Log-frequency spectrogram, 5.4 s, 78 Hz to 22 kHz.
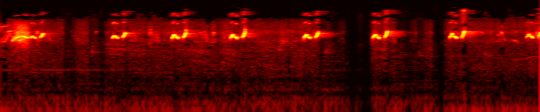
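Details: Rain quail song: sharp, high, doubled metallic notes repeated roughly every 0.7 seconds, with a brief pause midway and soft background twitter and sliding whistles from other birds.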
